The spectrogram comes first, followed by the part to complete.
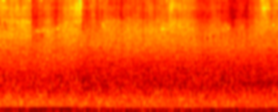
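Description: Steady low rumble of distant highway traffic, with faint rustling as a dried pepper plant is pulled up out of the garden soil.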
